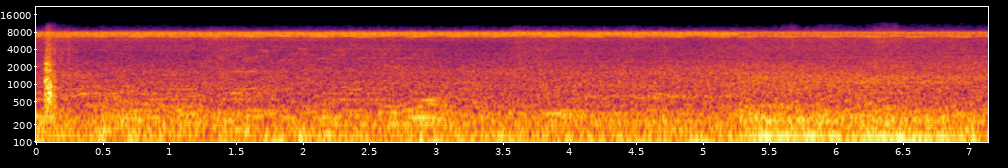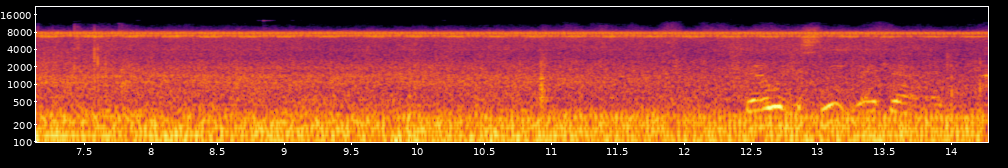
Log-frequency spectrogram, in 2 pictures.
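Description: Insects chirring in a steady high-pitched drone, with one sharp click right at the start.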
